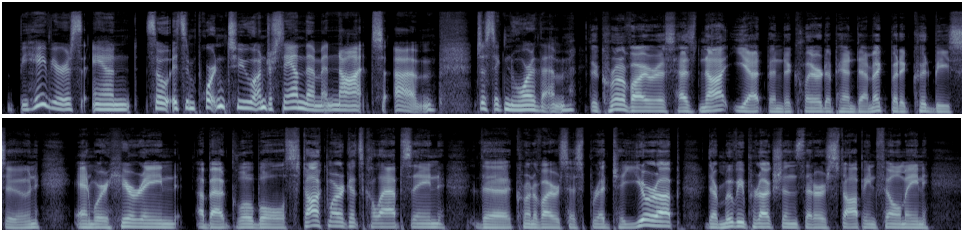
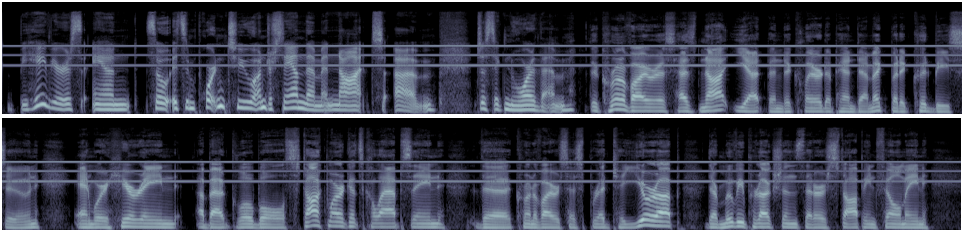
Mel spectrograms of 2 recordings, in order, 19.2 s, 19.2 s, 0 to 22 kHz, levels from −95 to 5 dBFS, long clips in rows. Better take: first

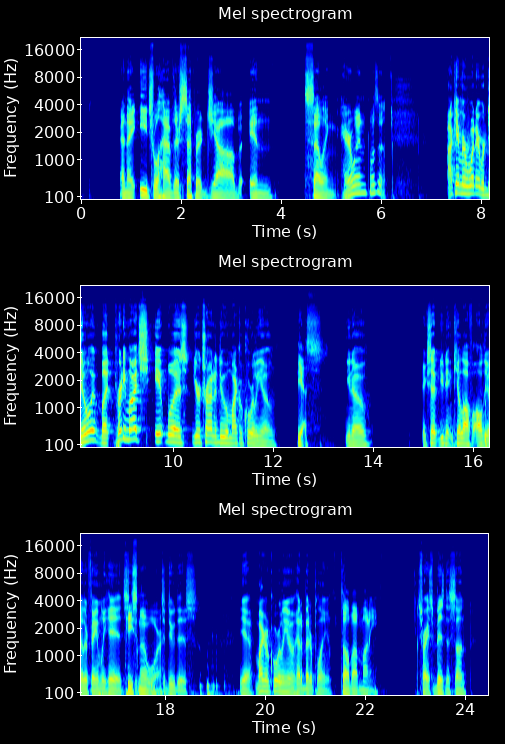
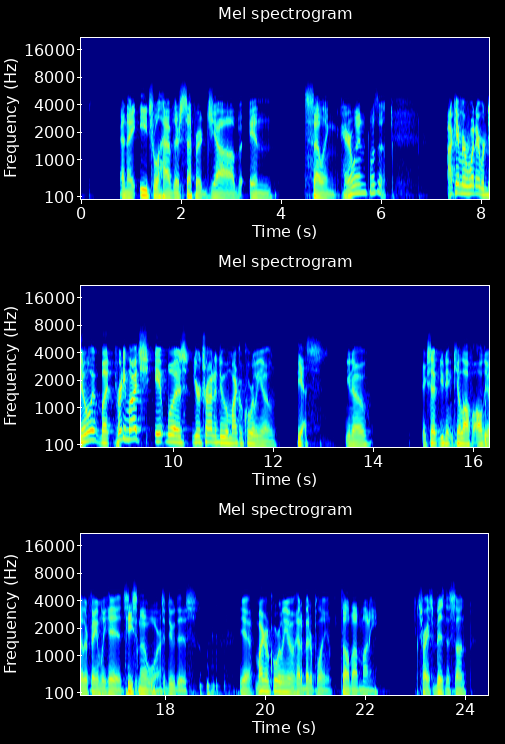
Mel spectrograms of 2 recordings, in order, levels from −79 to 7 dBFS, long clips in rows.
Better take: first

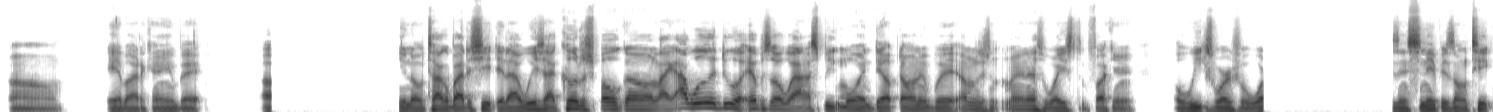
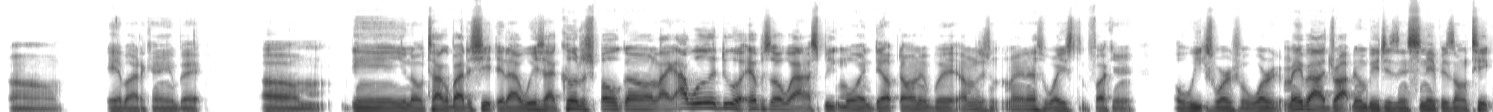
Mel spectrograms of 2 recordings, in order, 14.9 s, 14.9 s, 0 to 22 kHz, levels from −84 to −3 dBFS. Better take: second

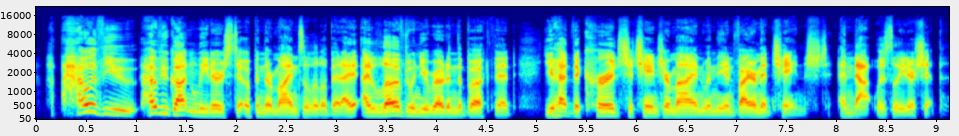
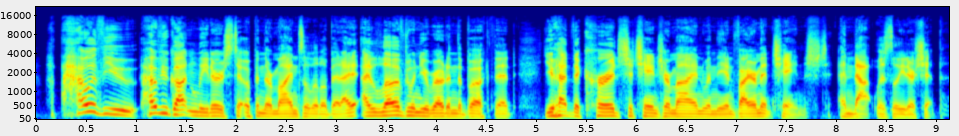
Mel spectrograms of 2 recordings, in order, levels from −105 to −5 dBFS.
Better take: second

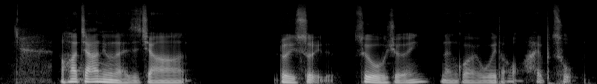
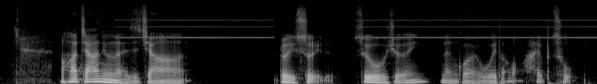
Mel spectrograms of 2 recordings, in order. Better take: first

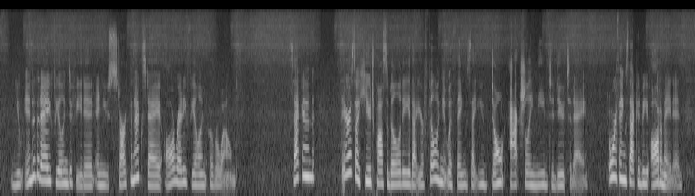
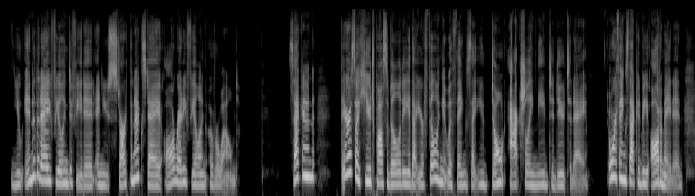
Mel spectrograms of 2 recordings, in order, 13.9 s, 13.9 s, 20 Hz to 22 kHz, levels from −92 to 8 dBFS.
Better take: second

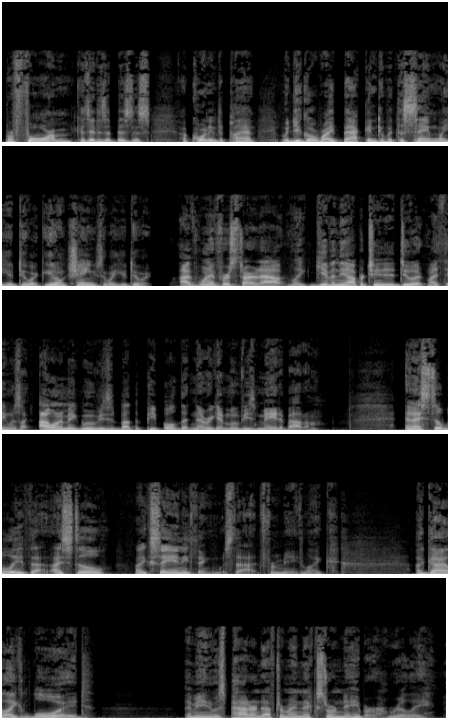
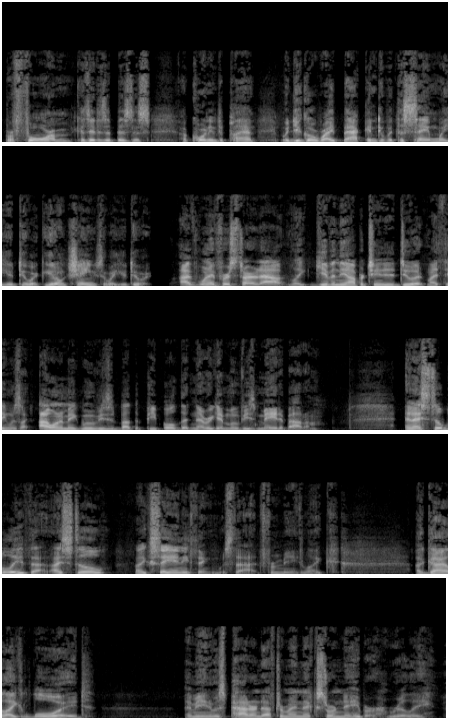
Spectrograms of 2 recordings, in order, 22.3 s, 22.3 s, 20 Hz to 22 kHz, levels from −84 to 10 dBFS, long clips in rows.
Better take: first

